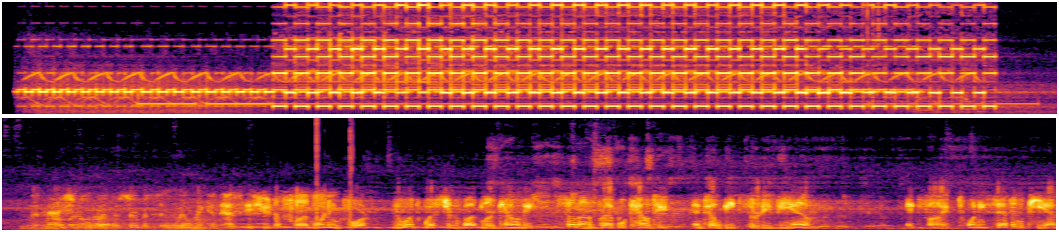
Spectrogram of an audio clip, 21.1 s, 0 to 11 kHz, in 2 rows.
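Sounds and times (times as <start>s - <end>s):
pulsing beep alarm: 0.1s - 10.4s
warbling siren alarm: 0.1s - 10.5s
steady warning tone: 0.1s - 21.0s.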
